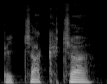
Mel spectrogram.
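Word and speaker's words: PechaKucha: Das kommt aus dem japanischen Bechakucha, wird es ausgesprochen, ähm, und bedeutet so viel wie Stimmengewirr, Geplauder, und darum geht es.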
